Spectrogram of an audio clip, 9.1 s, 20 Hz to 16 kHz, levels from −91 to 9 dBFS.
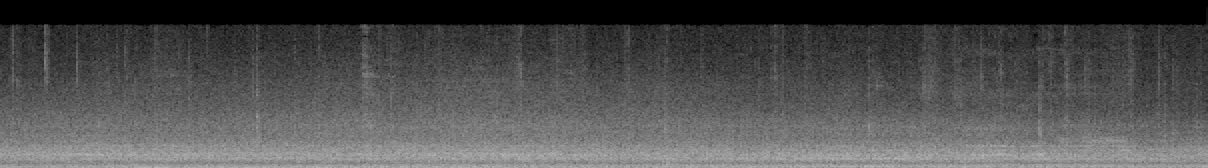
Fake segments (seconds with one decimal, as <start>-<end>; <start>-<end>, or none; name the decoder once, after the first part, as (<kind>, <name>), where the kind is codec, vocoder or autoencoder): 5.6-7.6 (vocoder, BigVGAN v2)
